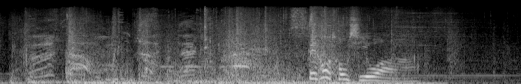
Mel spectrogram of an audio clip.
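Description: Blades swing and strike with heavy, crackling impacts.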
